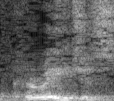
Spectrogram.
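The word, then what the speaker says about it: courageous: এখানে এইটা থেকে যাবে কারেজিস বলো উচ্চারণ কি কারেজাস ভেরি গুড আবার এখান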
